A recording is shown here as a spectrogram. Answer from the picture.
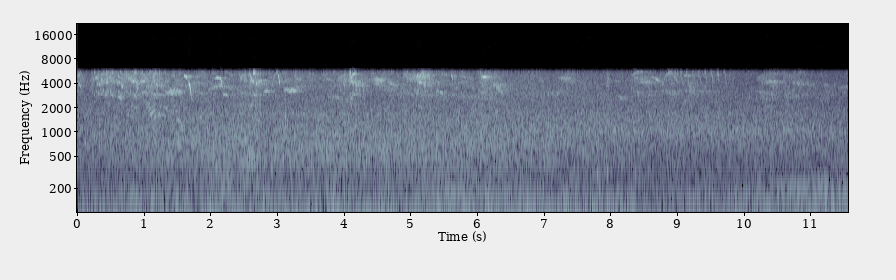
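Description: Small birds chirping repeatedly over a steady low rumble of outdoor background noise; the chirps thin out after about six seconds.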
